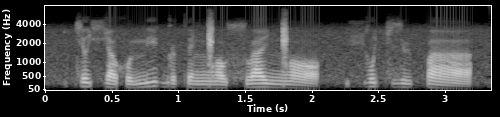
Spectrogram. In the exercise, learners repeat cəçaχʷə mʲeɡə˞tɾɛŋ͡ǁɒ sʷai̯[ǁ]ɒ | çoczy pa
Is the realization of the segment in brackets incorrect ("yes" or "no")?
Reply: yes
